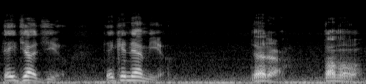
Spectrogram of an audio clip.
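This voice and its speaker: Male vlogger, emphatic personal rant, gap-toothed slur from missing front teeth, heavy vocal fry, some background noise. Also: fairly high pitch, expressive, moderate pace, a little mellow. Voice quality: slightly slurred speech from missing front teeth. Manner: aggrieved, emphatic, acts out reported dialogue. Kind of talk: personal rant to camera, telling his own story.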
